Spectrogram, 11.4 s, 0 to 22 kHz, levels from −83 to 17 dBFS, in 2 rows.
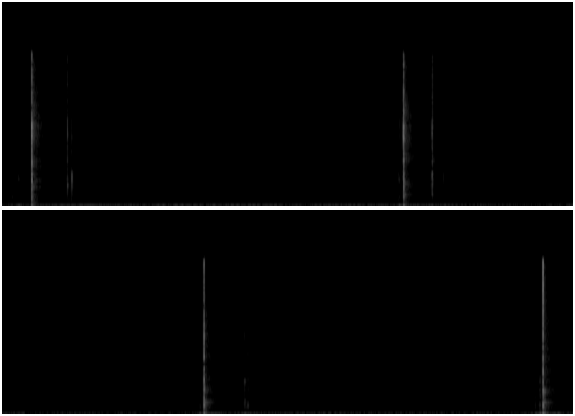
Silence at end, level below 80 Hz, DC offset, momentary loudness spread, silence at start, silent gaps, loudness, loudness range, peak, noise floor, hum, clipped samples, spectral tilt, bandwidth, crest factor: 0.15 s; -74 dBFS; under 0.1%; 23 LU; 0.15 s; none; -47 LUFS; 5 LU; -12 dBFS; -80 dBFS; none; under 0.1%; 0 dB/octave; 14 kHz; 46 dB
